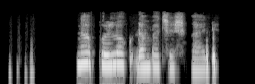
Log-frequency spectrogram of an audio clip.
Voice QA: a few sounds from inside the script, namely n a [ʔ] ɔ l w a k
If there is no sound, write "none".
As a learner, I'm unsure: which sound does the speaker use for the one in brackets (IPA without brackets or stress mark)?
p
